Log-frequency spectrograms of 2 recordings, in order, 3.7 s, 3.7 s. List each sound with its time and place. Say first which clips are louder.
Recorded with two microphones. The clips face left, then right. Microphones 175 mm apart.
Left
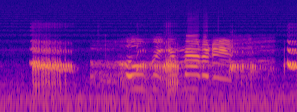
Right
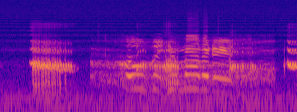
1.1 s a shout: left 1 dB; 15° left (ahead or behind); by 3.5 s 50° right (ahead or behind)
